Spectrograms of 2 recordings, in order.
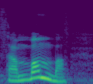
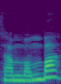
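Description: First: The stress is on the middle syllable. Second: The stress is on the last syllable.

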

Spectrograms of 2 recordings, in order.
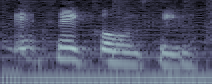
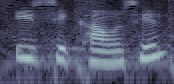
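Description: First: The name is read with Spanish sounds. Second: The name is read with English sounds. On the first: "podríamos decirlo así en castellano, EC Council, como suena" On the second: "Y en inglés, dilo tú, que te sale muy bien"

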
